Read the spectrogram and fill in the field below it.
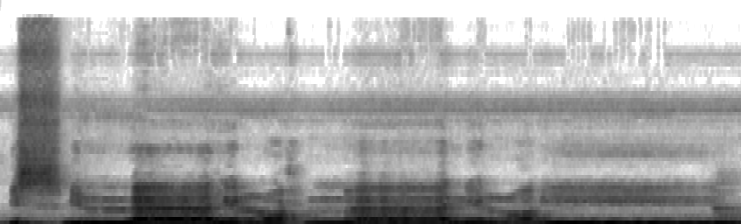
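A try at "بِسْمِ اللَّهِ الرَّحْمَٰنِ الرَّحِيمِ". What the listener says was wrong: Rohnya masih kedengaran tipis. Bismillahirrahmanirrahim. Roh tebal itu getarannya tidak banyak, cuman sekali getaran. Takrir. Bukan hirrahmanirrahim, itu tipis. Bismillah.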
